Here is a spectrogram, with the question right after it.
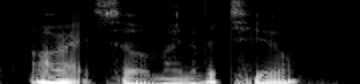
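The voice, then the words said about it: Speaking very softly. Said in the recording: “Why are you talking so softly?”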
